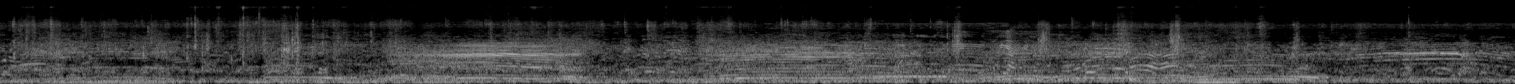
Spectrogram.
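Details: Many feeder cattle at the Plaosan livestock market in Magetan moo almost without pause, with long, deep, overlapping bellows that arch up and down, a steady chorus under faint crowd chatter and market bustle.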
